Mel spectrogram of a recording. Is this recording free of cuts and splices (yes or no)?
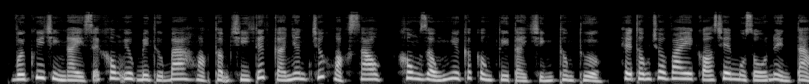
no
